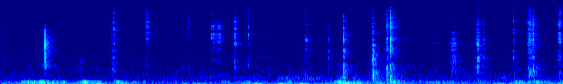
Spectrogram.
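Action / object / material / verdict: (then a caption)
tap / cardboard backing board of a watercolor paper pad / cardboard / none. Long painted nails tap along the surface and top edge of the large, flat, stiff white cardboard back of a watercolor paper pad, held upright in both hands. About seventeen quiet, short, dry ticks and clicks sound in an irregular run over a low, steady rumble. Each tap dies away almost instantly.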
